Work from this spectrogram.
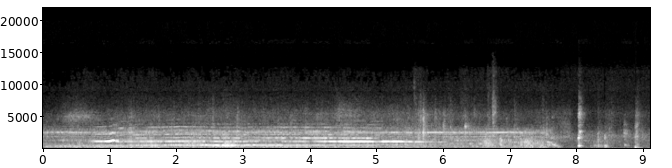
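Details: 2020 Coachmen Spirit 2454BH ultralight travel trailer, slide-out retracting with doors, drawers and vents closed: a steady motor drone with smooth, even gear whine, then a few clunks as it stops. The slide retracts normally.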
